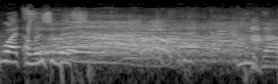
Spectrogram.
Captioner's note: audience booing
